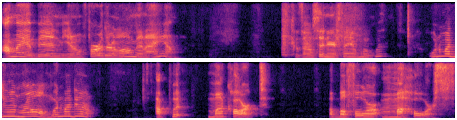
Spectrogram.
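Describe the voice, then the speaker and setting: In a very clean recording with a silent background, a woman with a Kentucky accent speaks at a moderate pace in a fairly high voice, with ordinary pitch variation and long, frequent pauses. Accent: Kentucky Southern US. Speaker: podcast host. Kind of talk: casual solo livestream chat. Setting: livestream and podcast recording. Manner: animated.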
